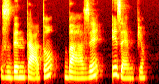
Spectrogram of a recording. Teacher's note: la s sonora, que nos hace acordar un poquito un zumbido de una abeja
